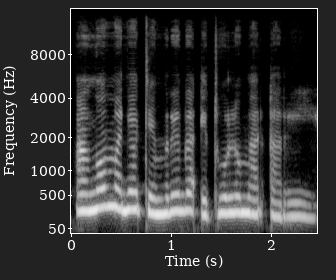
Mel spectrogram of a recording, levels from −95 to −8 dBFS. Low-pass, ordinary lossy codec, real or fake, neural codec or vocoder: 14.4 kHz; none; fake; codec, 32 kHz, 1.9 kbps, SNAC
